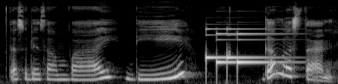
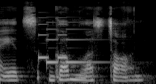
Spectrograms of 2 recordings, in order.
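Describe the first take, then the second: First: Excited announcement. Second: 'Gamla stan' said slowly the Swedish way; Swedish pronunciation. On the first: Real, not acted. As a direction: call out the place name with excitement. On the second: Shown as a demonstration. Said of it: "Kalau Swedish pronounce-nya".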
